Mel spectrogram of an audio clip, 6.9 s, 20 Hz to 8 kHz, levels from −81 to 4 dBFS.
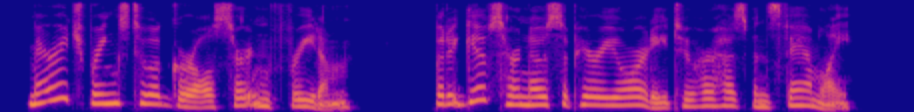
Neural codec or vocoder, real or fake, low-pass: none; real; 7.2 kHz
